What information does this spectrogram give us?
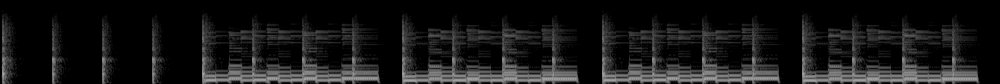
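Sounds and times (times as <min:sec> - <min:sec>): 
double stops playing: 0:02.0 - 0:09.8.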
